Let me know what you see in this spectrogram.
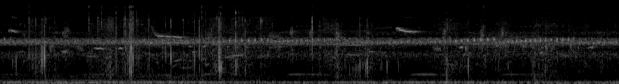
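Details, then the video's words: Cicadas in a relaxing nature setting: a steady, shrill, buzzing drone holds at one high pitch throughout, with brief high bird chirps, short low hooting notes and faint low rumble beneath. "Canto das Cigarras"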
